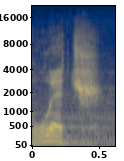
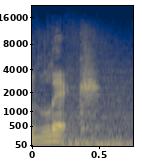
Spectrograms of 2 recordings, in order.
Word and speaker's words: lich: And the one that just like made my skin crawl, they changed the pronunciation of lich to lick.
